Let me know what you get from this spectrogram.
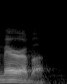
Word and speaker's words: Meribah: And so in the first case where we saw there, it says that they called the place Meribah and Massah, I believe, right? Am I saying that right? Yeah, Massah and Meribah.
